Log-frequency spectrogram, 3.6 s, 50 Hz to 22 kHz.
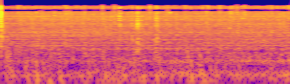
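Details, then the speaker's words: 1985 Ford Ranger with ongoing fuel starvation issues (fuel pump or fuel tank suspected), idling after restart: low, steady rumble with an even beat and no tapping or stumble; idle sounds healthy. "i mean it starts right up and it sounds pretty good"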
